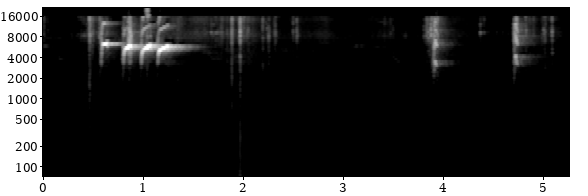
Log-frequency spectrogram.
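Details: Cinereous tit (glatik batu) calling excitedly as a trapping lure: a brief series of four thin, very high chirps, then a click, two faint high notes later on and a low background hum.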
